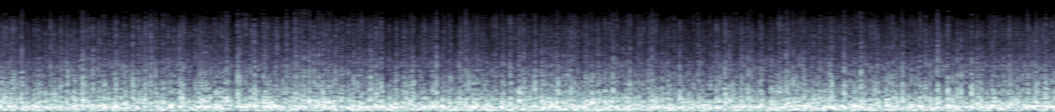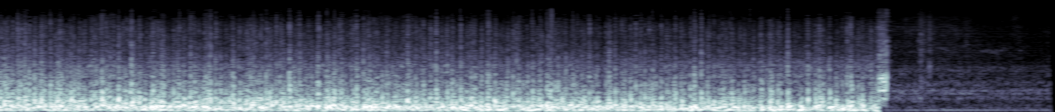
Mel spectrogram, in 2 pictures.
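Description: Wind blowing hard across the camcorder's microphone: a loud, steady rumble and hiss that cuts off suddenly near the end.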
